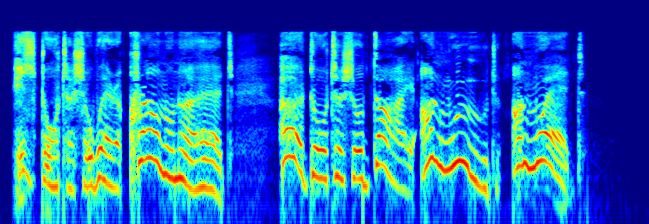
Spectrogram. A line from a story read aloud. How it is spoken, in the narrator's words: barked, saying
